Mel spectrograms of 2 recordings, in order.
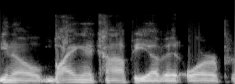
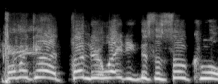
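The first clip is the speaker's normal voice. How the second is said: play-acted, very high, gushing overexcited freak-out. Retelling how someone reacted to thunder and lightning, imitating someone freaking out. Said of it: "was like freaking out".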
